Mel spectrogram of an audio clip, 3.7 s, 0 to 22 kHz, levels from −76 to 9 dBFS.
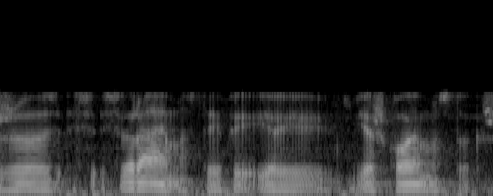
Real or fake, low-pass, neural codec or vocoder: real; 3.6 kHz; none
